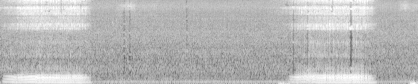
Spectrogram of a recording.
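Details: Sound-effect recording of snoring: two loud, buzzing snores about four seconds apart, with quiet breathing noise between them.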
